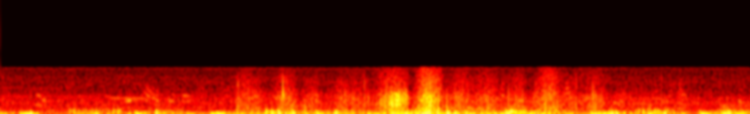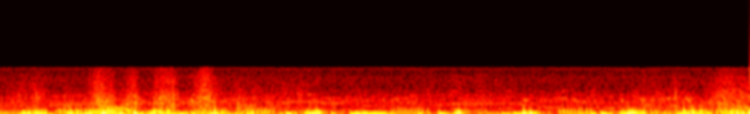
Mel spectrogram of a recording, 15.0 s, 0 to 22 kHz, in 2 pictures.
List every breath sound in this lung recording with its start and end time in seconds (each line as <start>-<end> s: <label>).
0.55-1.18 s: crackles
0.57-1.19 s: inhalation
6.33-6.95 s: inhalation
6.33-6.95 s: crackles
6.99-7.67 s: exhalation
6.99-7.67 s: crackles
8.02-8.87 s: inhalation
8.02-8.87 s: crackles
8.95-9.75 s: exhalation
8.95-9.75 s: crackles
9.88-10.54 s: inhalation
9.88-10.54 s: crackles
10.58-11.25 s: exhalation
10.58-11.25 s: crackles
11.42-12.24 s: inhalation
11.42-12.24 s: crackles
12.71-13.54 s: exhalation
12.71-13.54 s: crackles
13.74-14.40 s: inhalation
13.74-14.35 s: crackles
14.40-15.00 s: exhalation
14.40-15.00 s: crackles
